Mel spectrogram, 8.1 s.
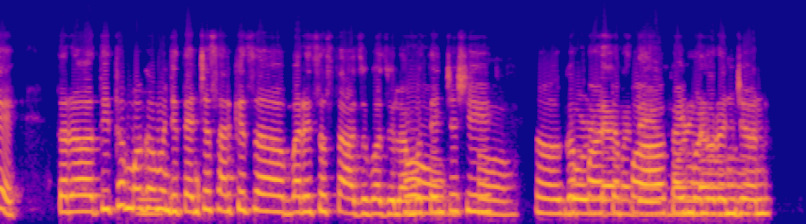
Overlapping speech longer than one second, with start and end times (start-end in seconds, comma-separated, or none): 5.7-7.4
